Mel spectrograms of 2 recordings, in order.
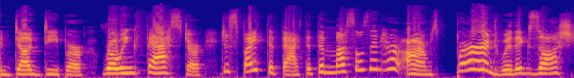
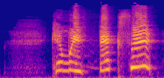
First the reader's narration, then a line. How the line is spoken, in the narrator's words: their mother yelled, looking around for something to patch the leak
